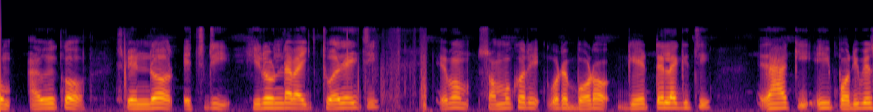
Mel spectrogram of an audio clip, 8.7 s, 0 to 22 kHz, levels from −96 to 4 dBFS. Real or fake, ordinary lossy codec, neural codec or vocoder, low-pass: real; none; none; none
